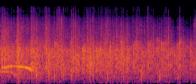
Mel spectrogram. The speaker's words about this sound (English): So let's give the Lord a hand clap of praise.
